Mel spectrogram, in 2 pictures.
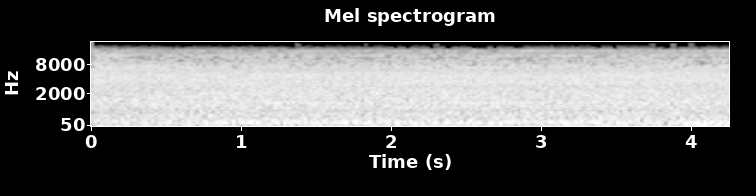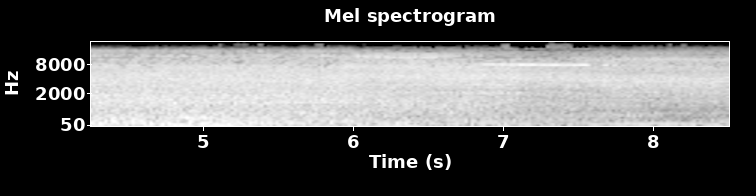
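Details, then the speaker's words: Old Sullair 185 gas compressor with tank connected, running on its own with no extra tank, wires hooked together; steady, even drone easing slightly at the end, no knocks, misses or surging. "that's nice what do you guys think you think I got a good deal"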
